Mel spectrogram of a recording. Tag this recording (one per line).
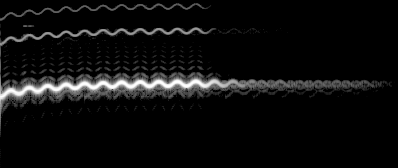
horror
multisample
reaktor
whistle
